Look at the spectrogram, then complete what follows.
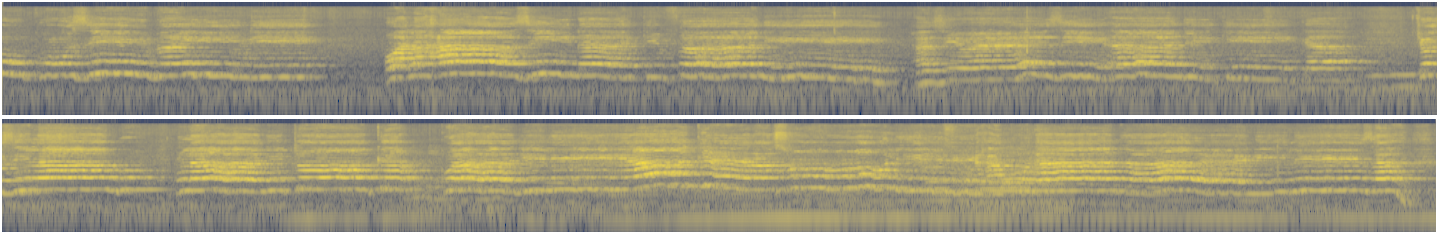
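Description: A group of young male voices singing a melodic song together without accompaniment, with long held notes.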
